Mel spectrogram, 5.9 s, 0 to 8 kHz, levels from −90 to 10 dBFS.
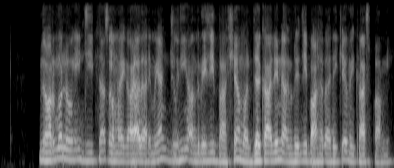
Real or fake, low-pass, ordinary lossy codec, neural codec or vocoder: fake; 7.2 kHz; none; codec, 24 kHz, 1.5 kbps, HILCodec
